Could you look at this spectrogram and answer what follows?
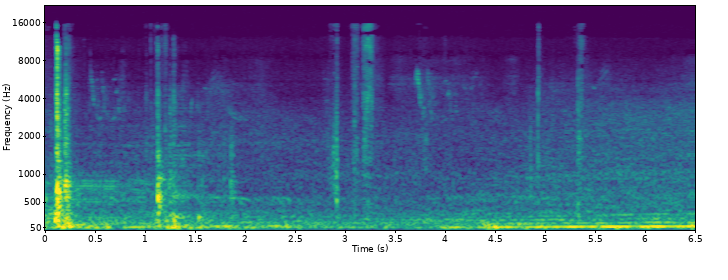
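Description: Cupra Formentor's tailgate shutting: a loud latching thud just after the start, then another click about a second in and a couple of light clicks around three seconds. A low rumble builds toward the end.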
